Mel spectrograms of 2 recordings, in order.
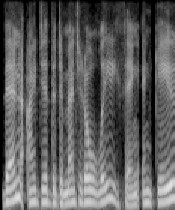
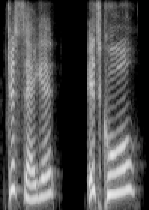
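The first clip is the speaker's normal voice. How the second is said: pitched way up, loud and eager; high excited urging; 9 semitones higher, 4 dB louder than usual. Real, not acted. Urging Irish Meemaw to say it, high and eager. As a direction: egg them on, voice soaring. Urging viewer to speak openly.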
